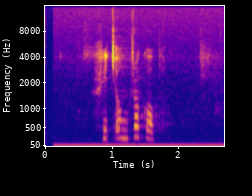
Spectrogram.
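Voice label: "halcón", Ixil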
